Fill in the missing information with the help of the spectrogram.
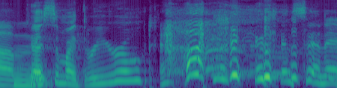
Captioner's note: laughter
